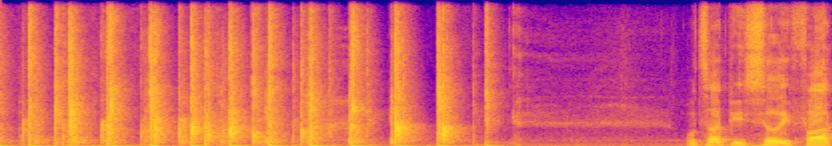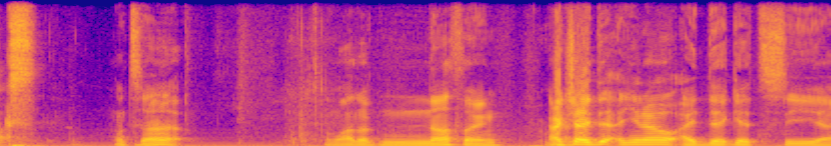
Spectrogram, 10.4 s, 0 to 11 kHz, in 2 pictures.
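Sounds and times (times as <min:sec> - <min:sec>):
hands clapping: 0:00.0 - 0:03.3
speech: 0:04.3 - 0:06.4, 0:07.2 - 0:10.3.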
